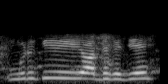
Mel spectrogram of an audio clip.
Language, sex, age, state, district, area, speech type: Odia, female, 45-60, Odisha, Angul, rural, conversation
